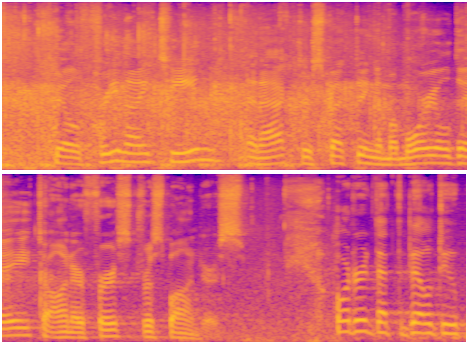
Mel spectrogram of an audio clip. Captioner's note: applause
